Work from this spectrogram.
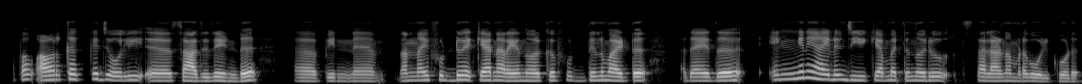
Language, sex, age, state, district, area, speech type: Malayalam, female, 18-30, Kerala, Kozhikode, urban, spontaneous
